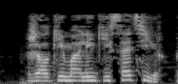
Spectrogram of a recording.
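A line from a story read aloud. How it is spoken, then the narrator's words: Roared. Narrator (Russian): проревела она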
